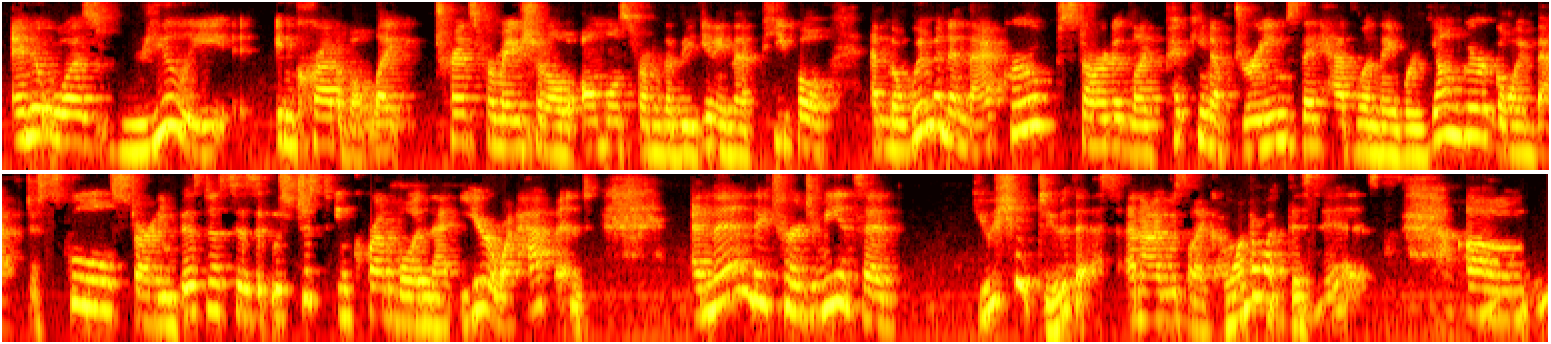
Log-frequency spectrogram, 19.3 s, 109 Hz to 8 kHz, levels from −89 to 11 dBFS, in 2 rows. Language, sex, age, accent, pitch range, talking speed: English, female, 30-49, American, 180-250 Hz, 210 wpm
